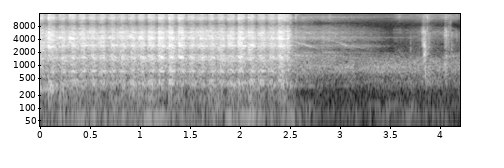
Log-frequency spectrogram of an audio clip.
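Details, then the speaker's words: Cadillac Fleetwood cold start at -2 degrees after heater core coolant valve work: even starter churn about three pulses a second for 2.5 seconds, no firing; fuel pump heard, gas smelled, battery weak, later blamed on failing OptiSpark distributor. "Oh boy, this is not working out too well. This has never happened before. It's never not fired before."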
